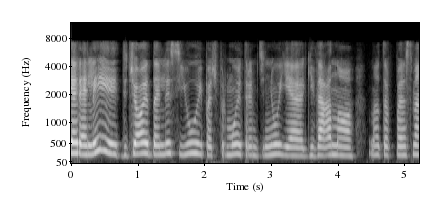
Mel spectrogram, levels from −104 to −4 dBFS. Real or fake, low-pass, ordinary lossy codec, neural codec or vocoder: real; 7.2 kHz; AAC, 48 kbps; none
